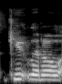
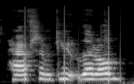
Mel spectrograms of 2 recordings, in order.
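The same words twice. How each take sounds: First: Said in the usual way. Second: Crunching ice while talking; ice in mouth. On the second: Real, not acted. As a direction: talk through a mouthful of ice. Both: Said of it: "sorry for crunching on ice".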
